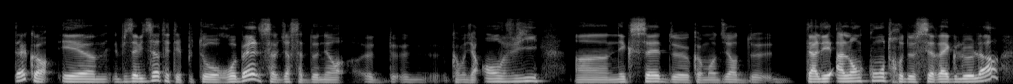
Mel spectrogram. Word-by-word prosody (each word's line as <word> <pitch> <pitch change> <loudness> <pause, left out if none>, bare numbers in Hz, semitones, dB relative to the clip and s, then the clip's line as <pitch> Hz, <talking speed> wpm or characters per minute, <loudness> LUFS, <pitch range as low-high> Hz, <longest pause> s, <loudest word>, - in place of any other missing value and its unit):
D'accord. - - +1
Et 135 -1 +3
hem, 120 -2 +1
vis-à-vis 135 +3 0
de - - -10
ça, 190 - +4
tu 155 - -6
étais 115 -6 -4
plutôt 115 -1 -1
rebelle? 150 - +3
Ça 125 - -3
veut - - -6
dire 125 +2 -4
ça 110 - -7
te 100 - -16
donnait 110 -1 -5
en 110 - -7 0.2
heu, 120 - -8
de, 105 +3 -16
heu, 110 -2 -17
comment 110 0 -9
dire? 105 0 -4
Envie, 135 +3 -3 0.3
un 110 0 -4
excès 140 +4 +2
de 115 -3 -3
comment 105 -1 -6
dire? 115 +1 -4
De 105 +3 -12 0.3
d'aller 130 +2 +5
à 140 -1 +5
l'encontre 155 +1 +1
de 125 -1 +1
ces 125 +2 +1
règles-là? 130 - +4
125 Hz, 205 wpm, -21 LUFS, 110-135 Hz, 0.3 s, d'aller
